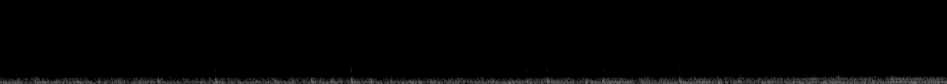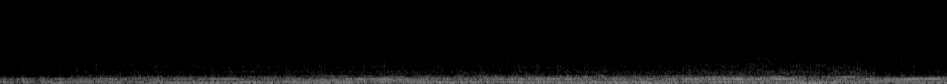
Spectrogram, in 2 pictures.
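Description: Faint, rapid tapping and scratching of a BIC Round Stic ballpoint pen on textured Arches watercolor paper as it stipples and hatches a dark area. Under it runs a low rumble that grows louder from about halfway through.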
